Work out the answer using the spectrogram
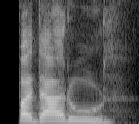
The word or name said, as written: पदारूढ़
